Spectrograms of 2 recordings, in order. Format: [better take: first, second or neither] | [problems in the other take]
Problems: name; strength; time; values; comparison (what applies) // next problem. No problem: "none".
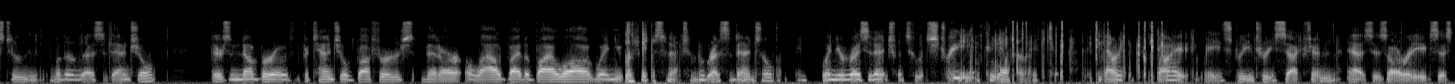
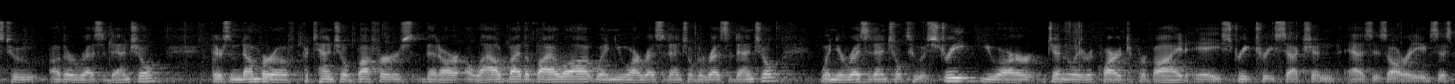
second | noise reduction (neural diffusion model UNIVERSE++)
